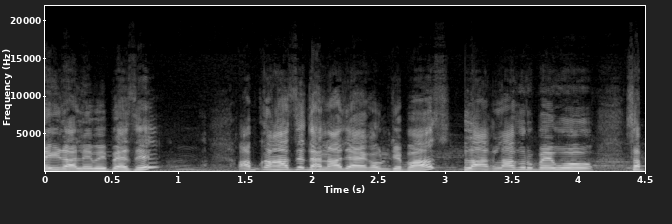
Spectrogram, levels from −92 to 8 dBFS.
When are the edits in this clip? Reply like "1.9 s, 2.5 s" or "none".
3.1 s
